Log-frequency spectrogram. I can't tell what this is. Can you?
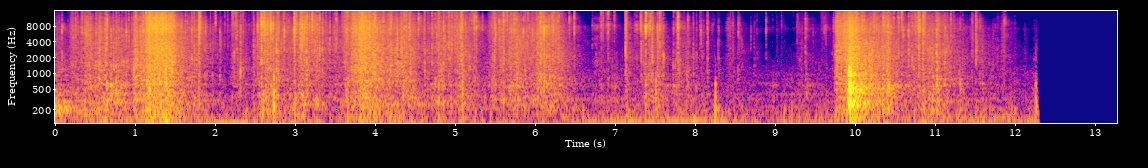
Taking out the trash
